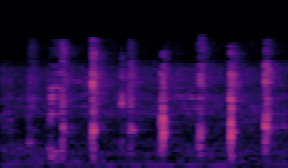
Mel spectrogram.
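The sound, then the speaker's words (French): Rapid hoofbeats of a galloping horse ridden by a woman on her way to work, a quick uneven pattern of sharp thuds repeating steadily at moderate volume, with no voices over them. “Voyant l'heure, elle met son cheval au galop.”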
